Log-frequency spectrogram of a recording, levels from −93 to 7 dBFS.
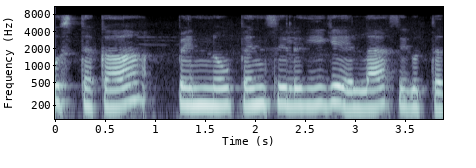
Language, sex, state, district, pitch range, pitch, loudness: Kannada, female, Karnataka, Belgaum, 190-210 Hz, 200 Hz, -15 LUFS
